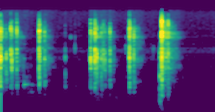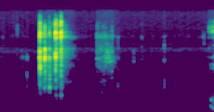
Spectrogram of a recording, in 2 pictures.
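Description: Typing on a computer keyboard: single keystrokes in short, uneven runs, then a pause of about a second before a few more keys.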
